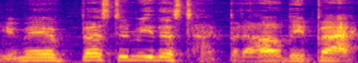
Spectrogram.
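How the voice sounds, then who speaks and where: A man puts on a growling character voice at a fairly high pitch and a moderate pace. Music plays in the background. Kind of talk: theatrical, melodramatic.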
